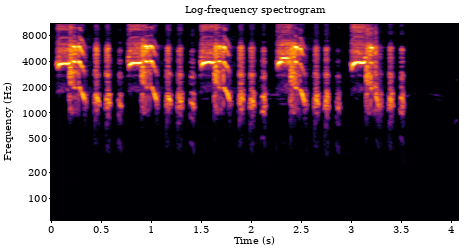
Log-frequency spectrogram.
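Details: Black francolin, known locally as teetar, giving five rasping phrases, each a harsh drawn note followed by a rattle of four or five short sharp notes, ending in silence.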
